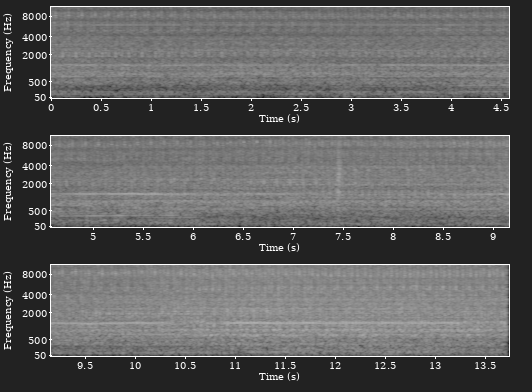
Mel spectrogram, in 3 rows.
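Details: 2011 Chevrolet Celta VHCE Spirit engine at steady idle with a quick, even tick-knock roughly four times a second; mechanical knocking, cause unknown, owner asking for help.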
